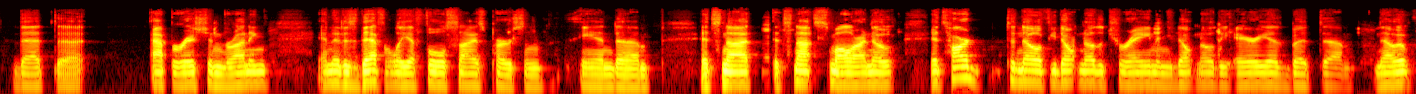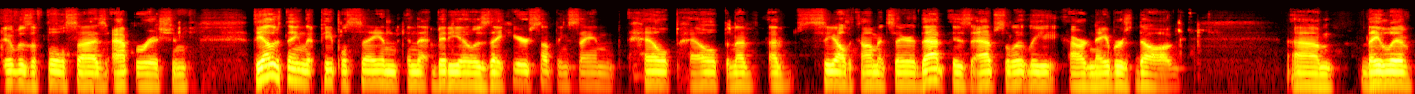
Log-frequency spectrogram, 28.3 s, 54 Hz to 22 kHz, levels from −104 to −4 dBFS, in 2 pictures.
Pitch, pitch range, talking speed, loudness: 110 Hz, 105-115 Hz, 170 wpm, -25 LUFS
